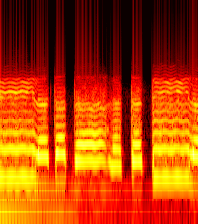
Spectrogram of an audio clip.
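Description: Dance-pop song's closing bars: a heavily processed vocal sings short, chopped phrases on flat, stepped notes. The bass drops out under it less than a second in.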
